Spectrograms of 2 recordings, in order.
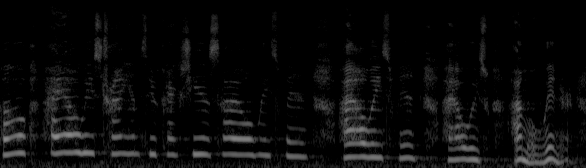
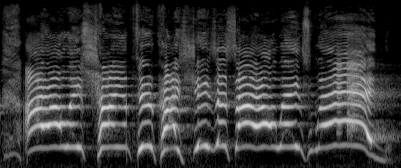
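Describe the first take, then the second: First: Tiny high, very soft voice; timid little confession, barely voiced; real mousy. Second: All-out victorious yell, every word stretched; shouting it out. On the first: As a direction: squeak it out softly like a mouse. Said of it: "she started off real mousy". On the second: Acted. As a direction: bellow the verse in triumph. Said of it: "I shouted out of my mouth".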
